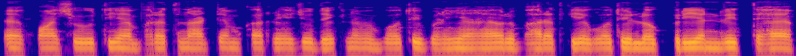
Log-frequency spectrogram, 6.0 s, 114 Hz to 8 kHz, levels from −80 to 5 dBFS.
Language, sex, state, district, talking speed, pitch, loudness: Hindi, male, Uttar Pradesh, Etah, 220 wpm, 105 Hz, -17 LUFS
